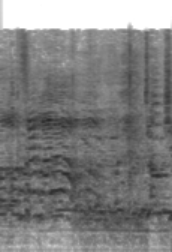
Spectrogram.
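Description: Women's mourning voices: high, drawn-out wailing cries, with several voices overlapping in a large hall.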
